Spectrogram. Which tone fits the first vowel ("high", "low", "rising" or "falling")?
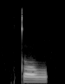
low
